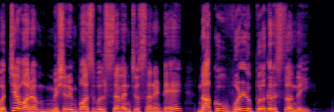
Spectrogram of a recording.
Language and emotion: Telugu, happy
